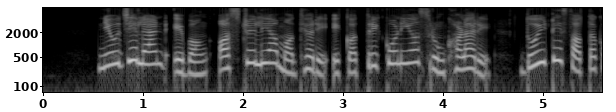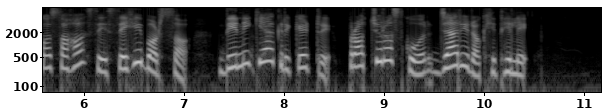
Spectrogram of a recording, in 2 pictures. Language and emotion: Odia, neutral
